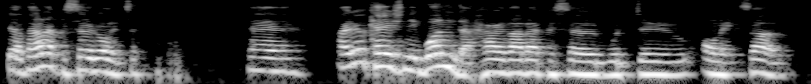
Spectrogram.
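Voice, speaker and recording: A man's voice: fairly high pitch, steady tone, normal speed, dark tone. A man co-hosting a writing podcast, talking casually and musing in a self-deprecating way. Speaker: podcast co-host. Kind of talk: casual chat about writing.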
